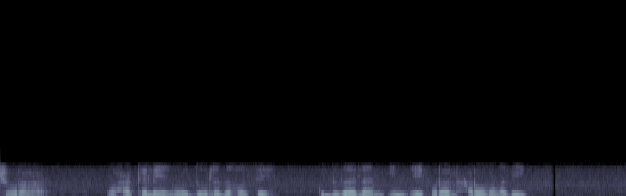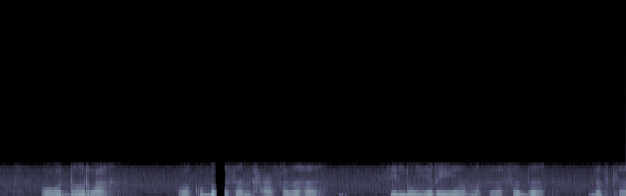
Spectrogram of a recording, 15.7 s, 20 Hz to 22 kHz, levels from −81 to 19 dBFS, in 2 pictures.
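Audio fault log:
6.88–6.94 s and 10.48–10.64 s, packet loss with pitch repetition: after "ay furaan xarumo adeeg" about 60 ms of signal drops out, and after "oo ku" about 160 ms. The receiver fills each hole by replaying the last pitch cycle. The short gap comes across as a briefly held, buzzy tone. The long one outlasts the fade, so the repeated cycle dies into silence before the sound cross-fades back in, with the gap lengths fitting 20 ms telephone packets on this 300 Hz–3.4 kHz line.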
